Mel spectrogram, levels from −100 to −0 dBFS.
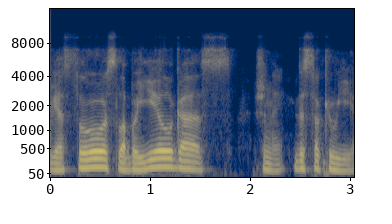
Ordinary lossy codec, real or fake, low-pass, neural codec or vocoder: Opus, 16 kbps; fake; 7.2 kHz; codec, 16 kHz, 4.8 kbps, FACodec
